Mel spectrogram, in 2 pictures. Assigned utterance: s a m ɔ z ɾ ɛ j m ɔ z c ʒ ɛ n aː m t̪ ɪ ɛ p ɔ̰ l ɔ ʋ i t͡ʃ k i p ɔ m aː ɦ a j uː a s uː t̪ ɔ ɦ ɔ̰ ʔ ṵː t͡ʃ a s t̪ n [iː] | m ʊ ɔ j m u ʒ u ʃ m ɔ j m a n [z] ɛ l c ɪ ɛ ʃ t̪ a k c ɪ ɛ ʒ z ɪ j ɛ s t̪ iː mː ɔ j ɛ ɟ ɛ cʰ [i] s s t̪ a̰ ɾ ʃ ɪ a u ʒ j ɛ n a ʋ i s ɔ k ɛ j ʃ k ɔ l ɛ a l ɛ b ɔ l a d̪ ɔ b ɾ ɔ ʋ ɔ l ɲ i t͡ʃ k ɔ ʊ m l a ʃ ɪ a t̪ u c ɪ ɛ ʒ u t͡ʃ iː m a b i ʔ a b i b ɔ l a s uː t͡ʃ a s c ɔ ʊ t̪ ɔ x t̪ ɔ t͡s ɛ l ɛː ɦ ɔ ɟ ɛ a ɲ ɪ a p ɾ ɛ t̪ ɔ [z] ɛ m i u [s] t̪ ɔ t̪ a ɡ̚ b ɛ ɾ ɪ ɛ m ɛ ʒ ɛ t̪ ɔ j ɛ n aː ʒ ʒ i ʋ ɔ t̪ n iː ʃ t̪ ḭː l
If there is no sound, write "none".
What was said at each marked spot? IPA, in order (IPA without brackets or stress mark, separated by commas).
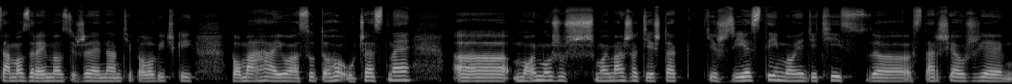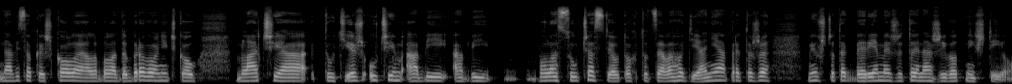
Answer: ɛː, ʒ, i, ʒ, ʃ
